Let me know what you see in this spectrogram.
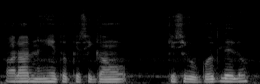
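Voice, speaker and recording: A man voicing a greedy young con man in an animated comic, who wails and pleads when things go wrong. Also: medium pitch, brisk, slight background noise, natural voice. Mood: ingratiating. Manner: wailing and pleading.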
